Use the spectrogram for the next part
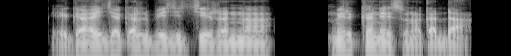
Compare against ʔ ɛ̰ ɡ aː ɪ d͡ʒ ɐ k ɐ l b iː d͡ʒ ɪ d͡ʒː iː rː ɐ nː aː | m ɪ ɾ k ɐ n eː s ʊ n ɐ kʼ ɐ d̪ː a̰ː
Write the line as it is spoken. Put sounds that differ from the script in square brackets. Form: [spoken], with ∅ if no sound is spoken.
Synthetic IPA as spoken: ʔ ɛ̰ ɡ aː ɪ d͡ʒ ɐ [kʼ] ɐ l b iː d͡ʒ ɪ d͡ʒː iː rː ɐ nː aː | m ɪ ɾ k ɐ n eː s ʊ n ɐ kʼ ɐ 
